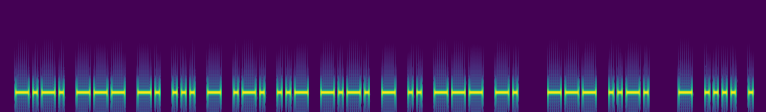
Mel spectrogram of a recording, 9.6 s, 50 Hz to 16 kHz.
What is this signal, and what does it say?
Morse code, heard as a keyed tone, about 22 wpm, 700 Hz. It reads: CONSTRUCTION OF THE
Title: Sentences from Top 1600 Words 22wpm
